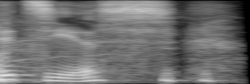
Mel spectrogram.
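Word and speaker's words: Witsius: introduction to Hermon Vitus spelled with a W I think it's pronounced with a V but Hermon somebody's gonna let us know fitus uh he wrote a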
